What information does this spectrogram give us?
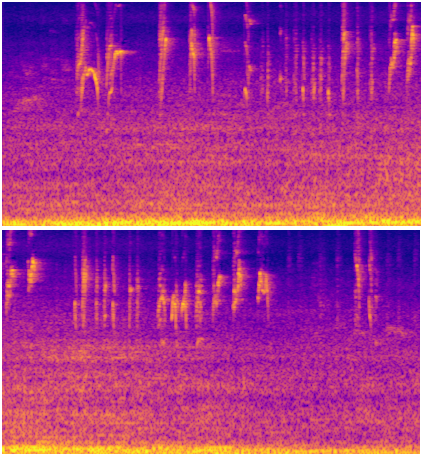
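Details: Sunbird, locally kolibri ninja, in full song: rapid, uneven run of thin, high chirps and quick slurred notes, some rising then falling, with a steady low background hum throughout.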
